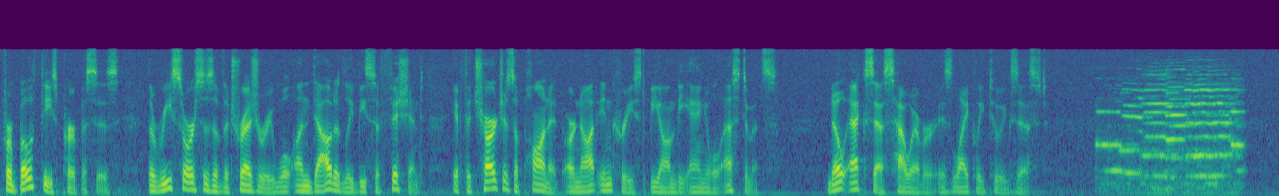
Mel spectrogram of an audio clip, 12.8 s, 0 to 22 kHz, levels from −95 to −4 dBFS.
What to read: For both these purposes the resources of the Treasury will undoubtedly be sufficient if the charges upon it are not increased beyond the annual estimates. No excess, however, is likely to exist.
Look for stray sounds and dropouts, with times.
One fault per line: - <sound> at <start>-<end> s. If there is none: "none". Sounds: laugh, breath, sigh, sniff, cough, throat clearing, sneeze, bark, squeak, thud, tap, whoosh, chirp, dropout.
- laugh at 10.9-12.5 s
